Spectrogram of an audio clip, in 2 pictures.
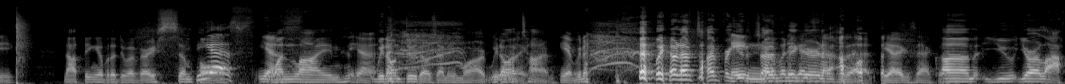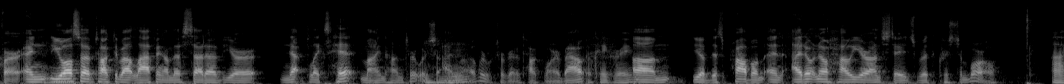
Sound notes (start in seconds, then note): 0.1 claps; 3.8 laughs; 6.8 laughs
